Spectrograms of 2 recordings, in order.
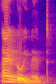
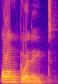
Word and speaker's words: Antoinette: Most of them pronounced it ആസ് ആൻറ്റോയിനെറ്റ്. മിക്കവാറും എല്ലാവരും അത് എങ്ങനെ പ്രൊനൗൺസ് ചെയ്തിട്ടുണ്ടായിരുന്നത്, അവളുടെ പേര് ആൻറ്റോയിനെറ്റ് എന്നായിരുന്നു. ബട്ട് കുഞ്ഞിച്ചിരുത learned from ആൻറ്റോനെറ്റ് that the name ought to be pronounced ഓങ്ക്ട്വനേറ്റ്.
